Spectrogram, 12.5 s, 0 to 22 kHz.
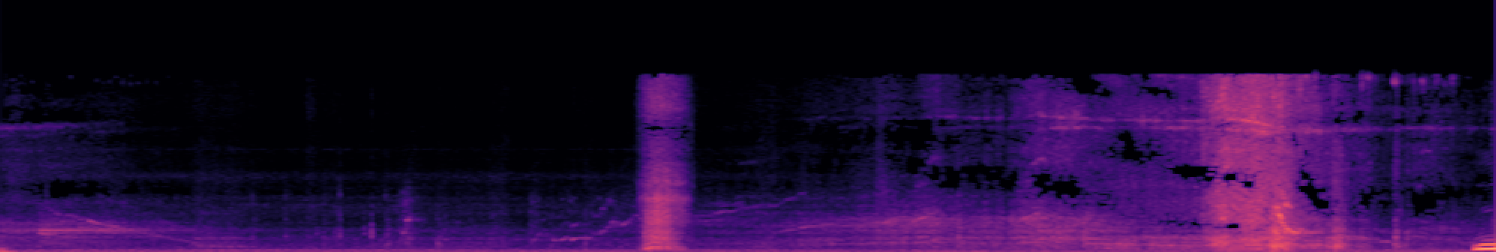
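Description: Team Redcat BE6S 1/8-scale electric RC truck running at a distance, its motor and tyres faint at first, then louder about ten seconds in as it comes close and brakes hard into an endo, with the motor's whine gliding in pitch. A short loud rush of noise about five and a half seconds in.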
